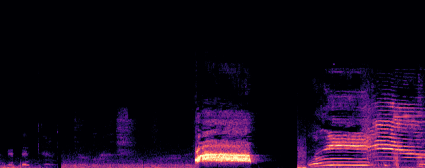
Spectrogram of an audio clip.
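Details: Domestic cat giving a drawn-out harmonic meow near the end, after a low murmur of background noise and a short harsh burst of sound midway.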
